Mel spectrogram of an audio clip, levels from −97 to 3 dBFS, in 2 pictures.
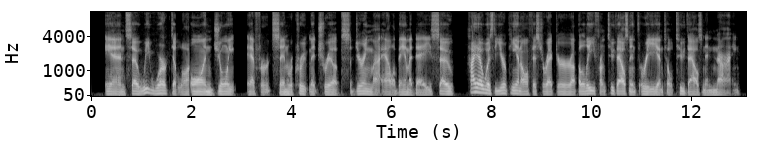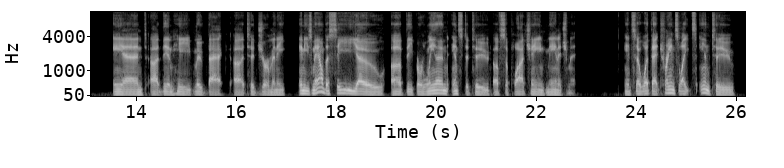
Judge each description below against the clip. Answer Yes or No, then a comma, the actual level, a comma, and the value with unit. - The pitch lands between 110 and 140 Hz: No, very low, 90 Hz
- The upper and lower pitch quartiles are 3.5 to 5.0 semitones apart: No, narrow, 2.4 semitones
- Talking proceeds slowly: Yes, slow, 130 wpm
